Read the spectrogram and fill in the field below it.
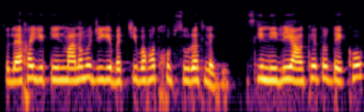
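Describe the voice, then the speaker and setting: A woman voicing a kindly middle-aged mother in an audiobook who speaks gently and lovingly. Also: a little high, level tone, natural voice. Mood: affectionate.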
